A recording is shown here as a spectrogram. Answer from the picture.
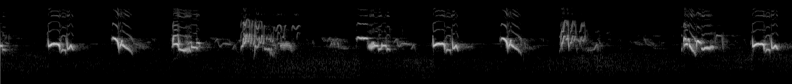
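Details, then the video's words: American robin caroling, a series of loud, slurred warbled phrases spaced about half a second apart, with a few softer, scratchier notes in between. "canto de robin americano AMERICAN ROBIN"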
